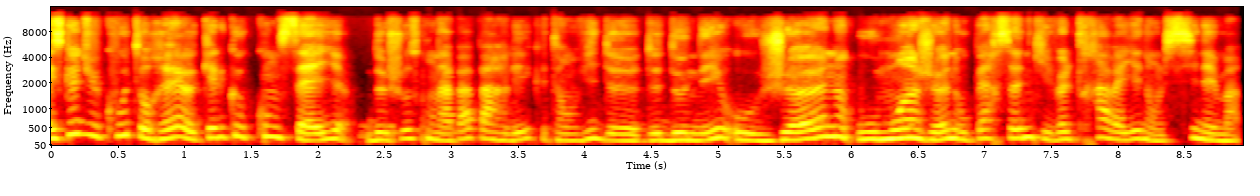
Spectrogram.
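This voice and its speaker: A woman's medium-pitched voice with a Belgian accent, lively intonation, a moderate pace and hardly any pauses, over noticeable background noise. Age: young. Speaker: actress and acting coach, channel host. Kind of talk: interview conversation.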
